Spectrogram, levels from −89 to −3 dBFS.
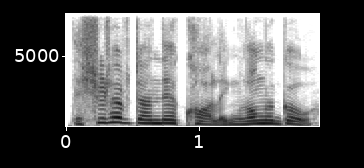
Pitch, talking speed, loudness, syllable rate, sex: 240 Hz, 250 wpm, -17 LUFS, 5.6 syllables/s, female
